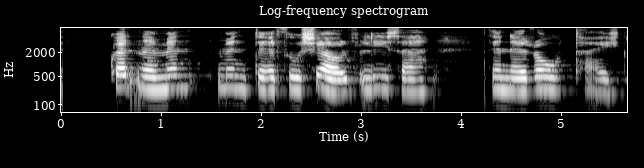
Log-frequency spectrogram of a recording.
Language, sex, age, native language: Icelandic, female, 12, Icelandic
